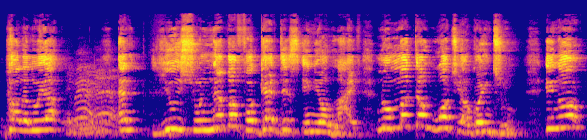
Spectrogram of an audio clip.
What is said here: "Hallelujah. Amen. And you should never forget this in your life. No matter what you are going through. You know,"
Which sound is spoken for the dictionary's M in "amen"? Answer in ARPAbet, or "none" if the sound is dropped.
none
